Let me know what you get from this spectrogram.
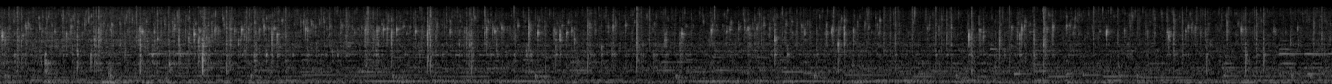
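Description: Ginger slices and dried hot peppers frying in hot oil in a pan, a steady sizzle full of small crackling pops, stirred with a spatula at first. The oil is being heated with the aromatics to draw out their flavour.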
